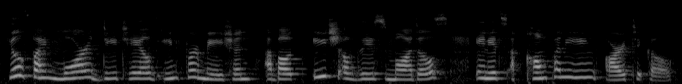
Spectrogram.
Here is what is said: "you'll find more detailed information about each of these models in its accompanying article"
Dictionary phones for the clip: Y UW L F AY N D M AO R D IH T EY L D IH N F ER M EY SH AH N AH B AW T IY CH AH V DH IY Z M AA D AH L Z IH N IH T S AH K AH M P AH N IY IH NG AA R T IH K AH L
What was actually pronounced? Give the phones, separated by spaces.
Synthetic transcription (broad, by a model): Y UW L F AY N D M AO R D IH T EY L D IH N F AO M EY SH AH N AH B AW T IY CH AH V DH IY S M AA D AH L S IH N IH T S AH K AH M P AH N IY IH NG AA R T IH K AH L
